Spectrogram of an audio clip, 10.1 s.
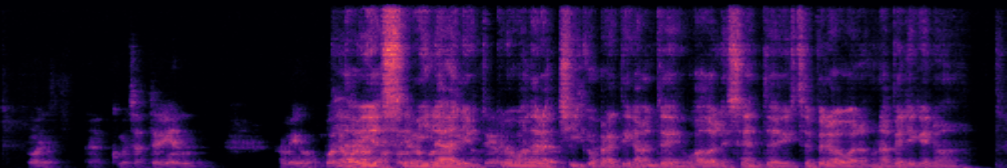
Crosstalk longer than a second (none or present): present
